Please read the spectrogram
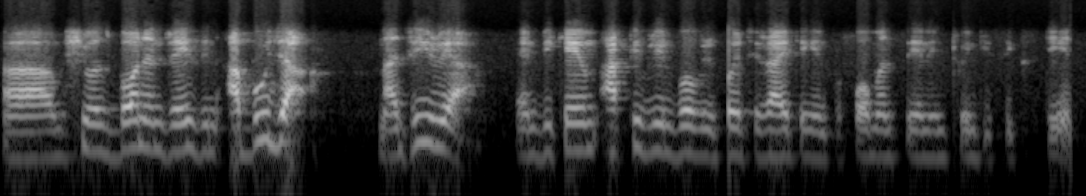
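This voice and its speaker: A young man hosts an online poetry open mic, chatty and playful, sprinkling Swahili slang into his English. His voice sits on the high side with a steady tone and normal speed. It's casual livestream hosting, and the audio sounds tinny, like a phone.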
